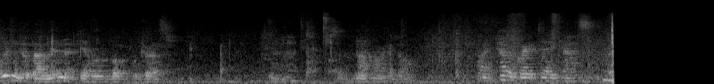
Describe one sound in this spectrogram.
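An older woman speaks calmly and clearly.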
